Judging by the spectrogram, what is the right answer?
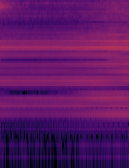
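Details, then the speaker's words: Furnace/AC blower motor, capacitor already replaced, again noisy and overheating. A steady electrical buzz-hum with no spinning whoosh as the motor locks up and stops turning before shutting off; seized blower motor, to be replaced. "Alright guys, so it starts to make this noise here, where it's basically completely stops spinning."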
